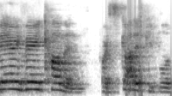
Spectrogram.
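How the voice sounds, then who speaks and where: A man speaks at a fairly slow pace. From Ireland, countryside near Dublin. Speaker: English teacher. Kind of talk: casual chat. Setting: live stream.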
